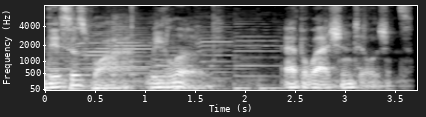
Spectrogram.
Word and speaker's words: Appalachian: By the way, when I said Appalachian Intelligence when we recorded with the Cryptids of the Corn, somebody left a comment on YouTube that said, say it right. – He did say it right. Whoever that person on YouTube is, he is saying it the right way.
